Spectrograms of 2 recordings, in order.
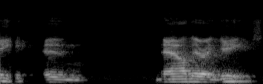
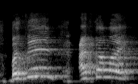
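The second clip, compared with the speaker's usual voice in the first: usual speaking voice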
